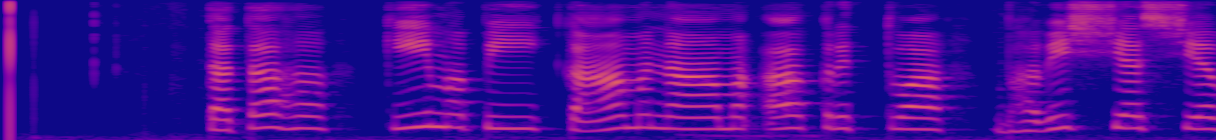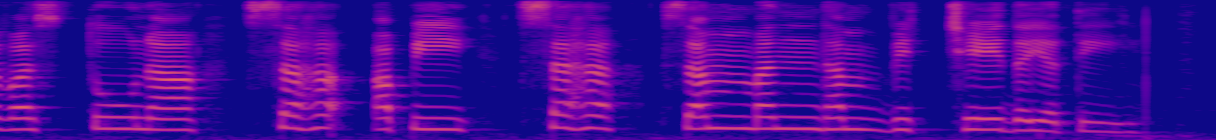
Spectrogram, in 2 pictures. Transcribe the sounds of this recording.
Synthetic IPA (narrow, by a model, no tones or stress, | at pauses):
t̪ɐt̪ɐɦɐ̆ | kiːmɐpikaːmɐnaːmɐʔɐːkɾɪt̪ʋaː | bʱɐʋiʃjɐsjɐʋɐst̪uːnaː | sɐɦɐ̆ɐpi | sɐɦɐ̆ | sɐmbɐnd̪ʱɐmʋit͡ʃːt͡ʃʰeːd̪ɐjɐt̪i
